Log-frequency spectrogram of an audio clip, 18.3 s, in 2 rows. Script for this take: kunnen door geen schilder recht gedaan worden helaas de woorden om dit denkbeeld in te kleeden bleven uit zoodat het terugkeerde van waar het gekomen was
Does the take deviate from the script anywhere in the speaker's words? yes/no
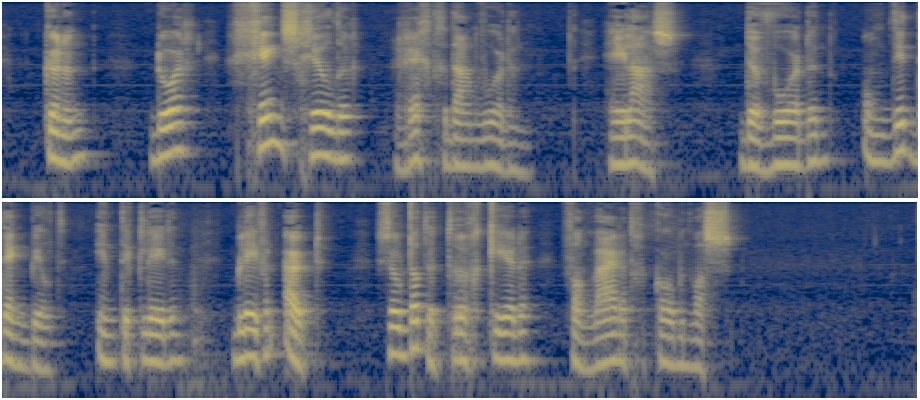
no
